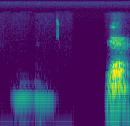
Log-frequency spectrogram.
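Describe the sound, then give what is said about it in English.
A low, drawn-out hoot-like sound fades, then a pet dog gives a single short bark, fairly quiet, with no one talking. “oh that's my dog barking sorry”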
